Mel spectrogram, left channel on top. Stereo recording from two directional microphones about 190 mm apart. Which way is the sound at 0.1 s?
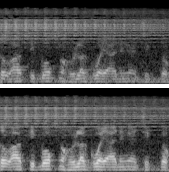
35° right (ahead or behind).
